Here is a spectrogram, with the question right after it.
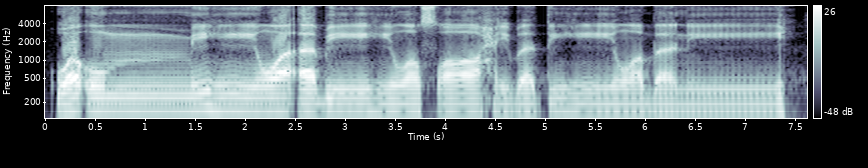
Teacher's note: میم مشدد پہ غنہ ضروری ہے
